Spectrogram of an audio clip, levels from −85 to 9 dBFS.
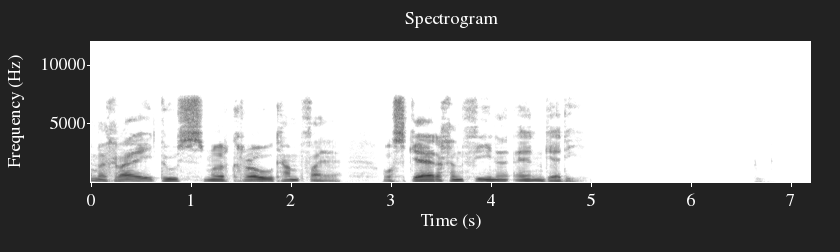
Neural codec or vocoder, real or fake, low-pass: codec, 16 kHz, 16 kbps, FreqCodec, smaller model; fake; 7.2 kHz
